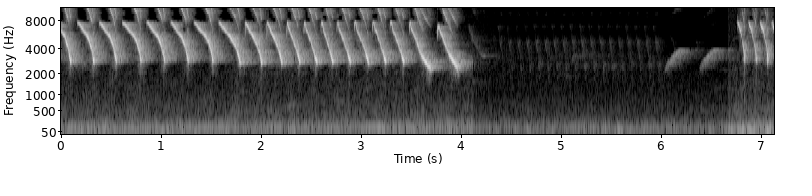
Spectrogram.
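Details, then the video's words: Canary song for provoking nearby canaries to sing back: four seconds of quick repeated falling high notes, then near silence with two soft rising chirps before the trill resumes. "Kenari Kondisi Apapun Pasti Nyaut! Ampuh Buat Memancing Kenari Lain, Langsung Gacor"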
